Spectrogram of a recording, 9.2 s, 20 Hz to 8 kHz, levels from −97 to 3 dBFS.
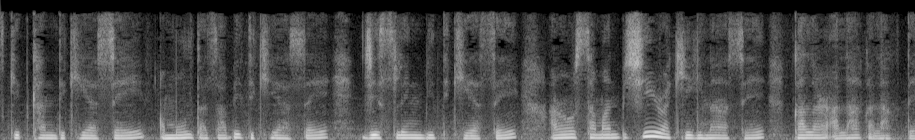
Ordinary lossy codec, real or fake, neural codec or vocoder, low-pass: MP3, 48 kbps; fake; codec, 16 kHz in and 24 kHz out, 1 kbps, XY-Tokenizer; 7.2 kHz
